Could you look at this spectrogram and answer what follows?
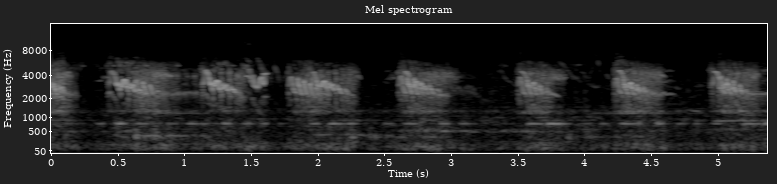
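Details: Brown shrike chick hand-raised from the egg, begging with harsh scratchy bursts, each roughly half a second long, coming in an uneven rhythm with brief gaps between them.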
